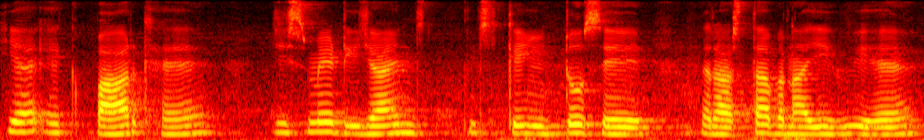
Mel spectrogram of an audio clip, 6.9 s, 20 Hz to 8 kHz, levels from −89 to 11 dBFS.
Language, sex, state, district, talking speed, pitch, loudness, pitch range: Hindi, male, Jharkhand, Ranchi, 110 wpm, 170 Hz, -18 LUFS, 155-185 Hz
